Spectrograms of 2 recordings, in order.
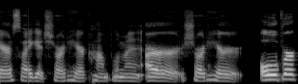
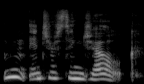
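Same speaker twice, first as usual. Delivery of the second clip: higher, slightly distasteful hum first; disdainful comeback; 5 semitones higher, 4 dB quieter than usual. Shown as a demonstration. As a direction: say it as if smelling bad fish. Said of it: "I just smelled like bad fish".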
